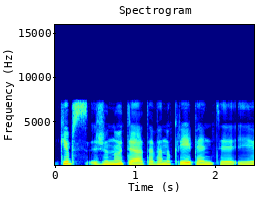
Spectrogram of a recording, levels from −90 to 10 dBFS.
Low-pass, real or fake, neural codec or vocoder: 7.2 kHz; real; none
